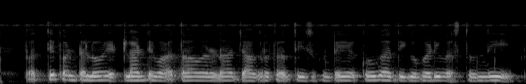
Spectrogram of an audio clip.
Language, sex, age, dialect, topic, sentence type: Telugu, female, 31-35, Southern, agriculture, question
